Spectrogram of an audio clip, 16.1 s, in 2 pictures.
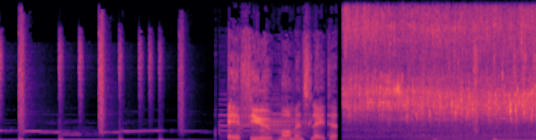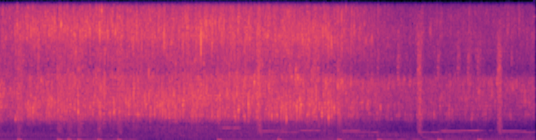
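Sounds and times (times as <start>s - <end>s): fish frying in oil: 5.2s - 16.0s.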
